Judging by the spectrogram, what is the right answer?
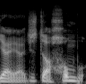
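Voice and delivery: English accent attempted, then abandoned halfway.

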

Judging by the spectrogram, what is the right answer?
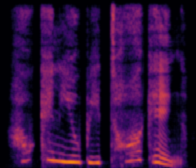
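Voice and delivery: half-whispered, pitched very high. A girl hears her companion speak human words for the first time; half-whispered. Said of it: "she whispered".

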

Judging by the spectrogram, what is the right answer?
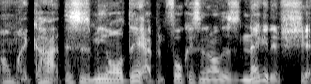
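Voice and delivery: normal talking voice

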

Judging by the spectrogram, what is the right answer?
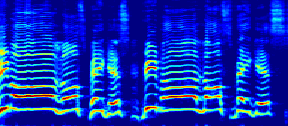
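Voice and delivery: very high, very loud, shrill, drawn-out banshee shriek. Mocking a player screaming on stage before a global TV audience, imitating Travis Swiffer screaming. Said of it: "starts screaming like a fucking banshee".

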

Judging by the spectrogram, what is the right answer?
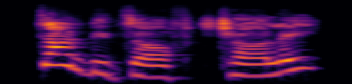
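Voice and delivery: ordinary delivery, nothing marked

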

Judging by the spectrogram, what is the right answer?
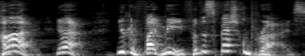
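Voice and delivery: happy, upbeat principal voice. A player voices a principal challenging another player for a prize, happy principal voice. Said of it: "He's meant to be a happy principal".

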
